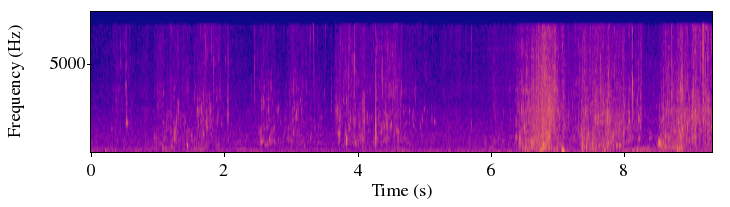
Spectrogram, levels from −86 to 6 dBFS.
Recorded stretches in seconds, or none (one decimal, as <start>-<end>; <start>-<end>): 0.0-5.5; 7.0-9.3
